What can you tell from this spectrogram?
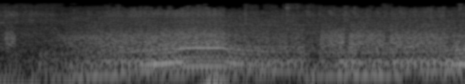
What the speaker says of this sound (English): This ute sounds terrible.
